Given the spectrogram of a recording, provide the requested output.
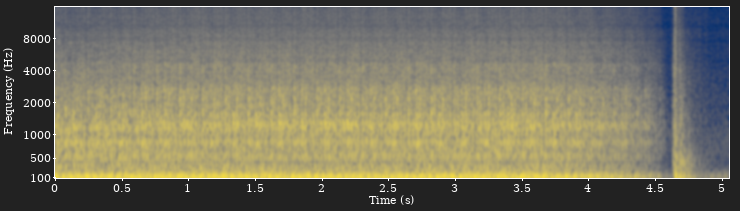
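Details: Cummins 6.7L diesel after air and fuel filter change, fuel filter primed by cycling key: steady, even clatter at settled idle with no misfire or stumble, then shuts off; sounds healthy.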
